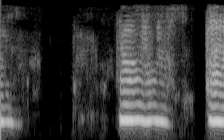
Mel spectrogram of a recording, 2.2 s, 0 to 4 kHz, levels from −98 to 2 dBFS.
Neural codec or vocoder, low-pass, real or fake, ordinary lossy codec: codec, 16 kHz, 4.8 kbps, FACodec; 3.6 kHz; fake; MP3, 24 kbps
